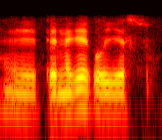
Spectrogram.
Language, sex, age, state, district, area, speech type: Assamese, male, 30-45, Assam, Charaideo, rural, conversation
